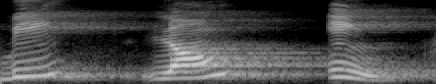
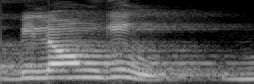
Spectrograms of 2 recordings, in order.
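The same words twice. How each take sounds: First: "belonging" split slowly into be, long, ing; syllable by syllable. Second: Said in the usual way. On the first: Shown as a demonstration. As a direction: pause between each syllable of "belonging". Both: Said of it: "break the words below into syllables".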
